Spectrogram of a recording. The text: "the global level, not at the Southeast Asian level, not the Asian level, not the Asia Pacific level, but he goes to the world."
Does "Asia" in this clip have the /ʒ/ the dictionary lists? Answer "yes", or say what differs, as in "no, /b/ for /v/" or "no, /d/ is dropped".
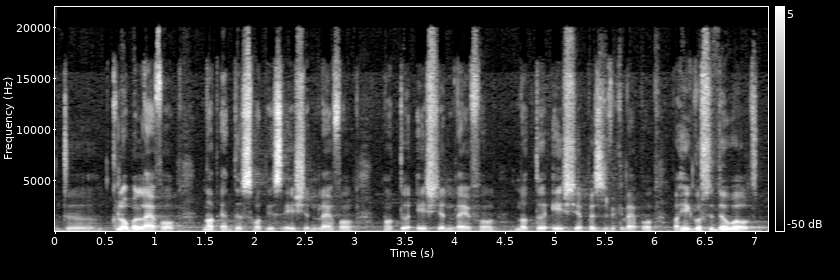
no, /ʃ/ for /ʒ/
